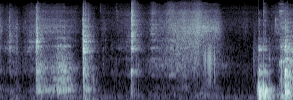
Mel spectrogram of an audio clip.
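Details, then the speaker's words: Model A brake drum on a junkyard roadster build, turned by hand with only the bearing fitted: irregular metallic scrapes and clinks as the drum drags on the backing plate because of the smaller taper; fix is machining the edges or an axle shim. "all we have is the bearing on there nothing else you can hear it drags on the backing plate"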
